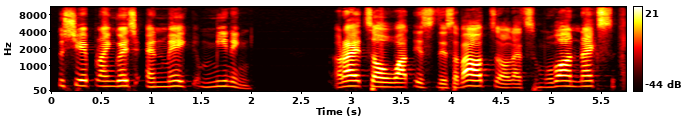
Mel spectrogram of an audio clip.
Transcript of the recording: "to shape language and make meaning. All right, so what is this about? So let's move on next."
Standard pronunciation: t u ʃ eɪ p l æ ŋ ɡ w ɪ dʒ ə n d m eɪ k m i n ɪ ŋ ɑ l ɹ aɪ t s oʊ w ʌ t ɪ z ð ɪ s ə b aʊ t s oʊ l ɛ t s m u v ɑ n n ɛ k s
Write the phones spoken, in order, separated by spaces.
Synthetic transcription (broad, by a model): t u ʃ eɪ p l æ ŋ ɡ w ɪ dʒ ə n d m eɪ k m i n ɪ ŋ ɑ ɹ aɪ t s oʊ w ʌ t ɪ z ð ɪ s ə b aʊ t s oʊ l ɛ t s m u v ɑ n n ɛ k s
